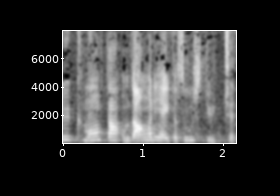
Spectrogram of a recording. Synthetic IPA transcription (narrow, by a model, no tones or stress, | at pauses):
yːkʰmɔːt̪ɑʔʊnd̪ɑŋəɾihɛɪd̪ɑsuːst̪yt͡ʃt͡ʃət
